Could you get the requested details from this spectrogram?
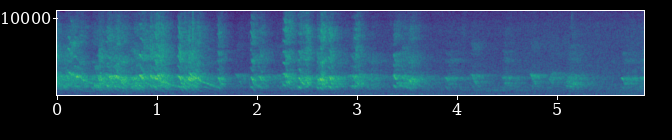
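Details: Western jackdaws in a big flock at sunset, heading to roost in trees in The Hague, Netherlands, in October; loud rapid overlapping squawky chack notes from many birds, fading slightly toward the end.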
